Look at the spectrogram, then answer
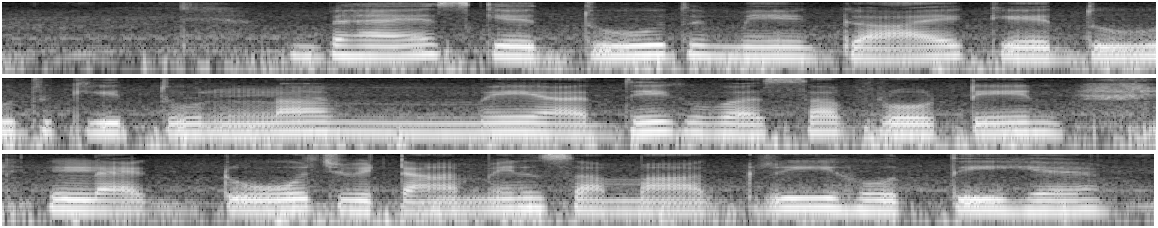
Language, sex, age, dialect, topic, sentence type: Hindi, female, 18-24, Awadhi Bundeli, agriculture, statement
